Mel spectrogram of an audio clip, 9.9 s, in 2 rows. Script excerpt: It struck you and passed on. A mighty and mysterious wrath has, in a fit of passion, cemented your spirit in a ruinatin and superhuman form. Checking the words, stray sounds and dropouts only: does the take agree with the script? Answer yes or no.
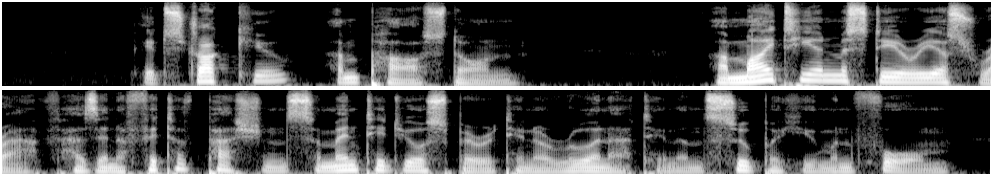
yes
